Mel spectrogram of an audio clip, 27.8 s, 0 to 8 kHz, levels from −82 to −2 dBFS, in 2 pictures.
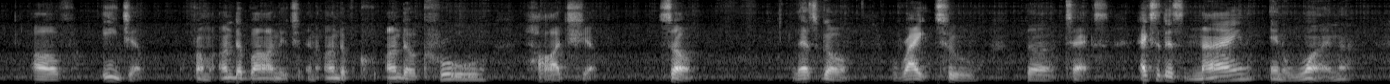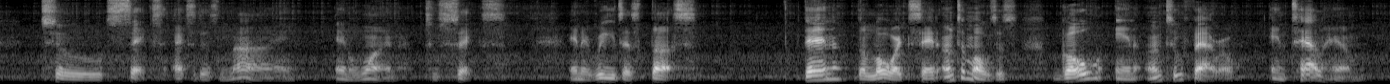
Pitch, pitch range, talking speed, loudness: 280 Hz, 270-290 Hz, 100 wpm, -28 LUFS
